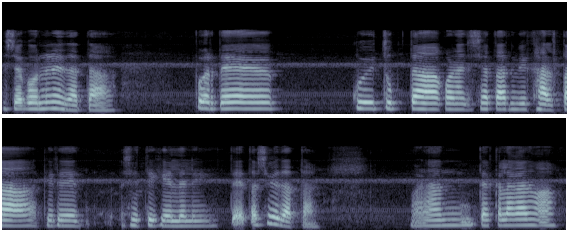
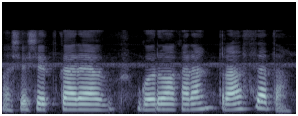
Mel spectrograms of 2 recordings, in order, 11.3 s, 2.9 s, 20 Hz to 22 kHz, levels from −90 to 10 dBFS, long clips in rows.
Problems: constant background noise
